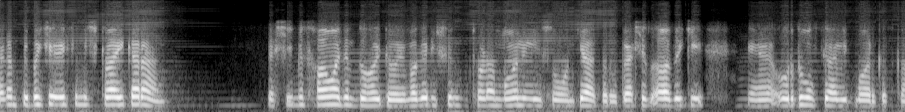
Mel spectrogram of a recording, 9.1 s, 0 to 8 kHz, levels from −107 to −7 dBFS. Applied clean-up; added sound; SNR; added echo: neural separator model SepFormer DNS4.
